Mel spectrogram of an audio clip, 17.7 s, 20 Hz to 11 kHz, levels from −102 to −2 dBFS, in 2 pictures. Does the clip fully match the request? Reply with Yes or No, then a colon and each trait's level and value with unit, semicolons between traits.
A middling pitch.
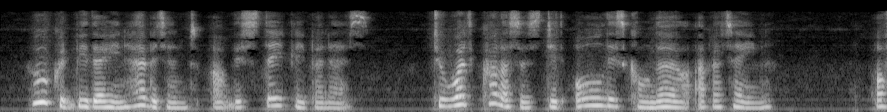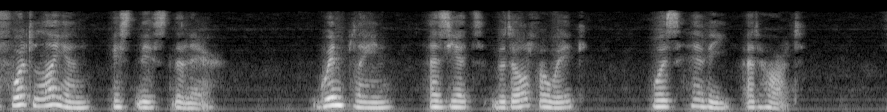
Yes: medium, 175 Hz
